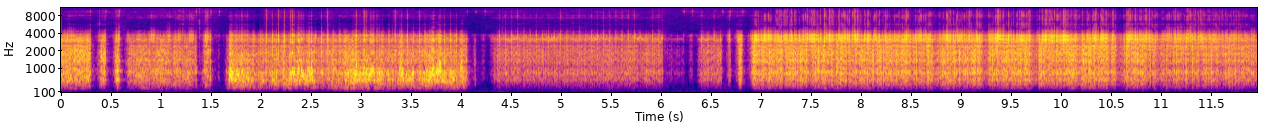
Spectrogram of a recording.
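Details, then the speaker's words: iRonsnow Condor 1 emergency radio on AM band: loud steady hiss and hash with brief dropouts, no station; buzz goes away once the lights turn off but ticking remains; owner suspects charging circuit or large battery, source unknown. "so that buzz will go way once these lights go out on the amband if you're waiting for something it might take a while but let me show you here once those lights go out that buzz will go away but the ticking remains which is annoying"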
